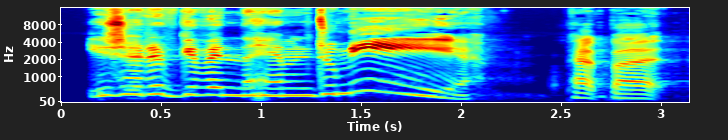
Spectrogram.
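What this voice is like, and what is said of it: Impression of cartoon demon character. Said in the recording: “What's your impression? ... That wasn't great.”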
